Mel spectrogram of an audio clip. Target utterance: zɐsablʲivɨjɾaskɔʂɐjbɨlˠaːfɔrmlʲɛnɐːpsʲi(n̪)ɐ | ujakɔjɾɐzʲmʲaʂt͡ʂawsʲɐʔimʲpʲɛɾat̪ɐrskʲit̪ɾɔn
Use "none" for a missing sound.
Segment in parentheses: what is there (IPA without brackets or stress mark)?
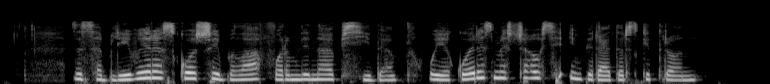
d̪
